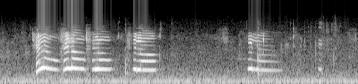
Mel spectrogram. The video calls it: My dog is making noises to tell its owner that it is hungry.😋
